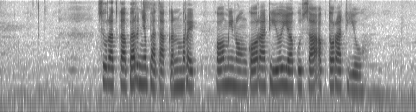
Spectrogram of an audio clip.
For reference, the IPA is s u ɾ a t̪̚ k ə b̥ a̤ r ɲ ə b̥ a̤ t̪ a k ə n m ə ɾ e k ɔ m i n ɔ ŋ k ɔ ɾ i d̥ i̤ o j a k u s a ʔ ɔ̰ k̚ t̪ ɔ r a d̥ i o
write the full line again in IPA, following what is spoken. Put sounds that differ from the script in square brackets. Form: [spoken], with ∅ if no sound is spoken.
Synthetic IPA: s u ɾ a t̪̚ k [a] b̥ a̤ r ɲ ə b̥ a̤ t̪ a k ə n m ə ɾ e k ɔ m i n ɔ ŋ k ɔ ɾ [a] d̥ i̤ o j a k u s a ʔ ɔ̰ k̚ t̪ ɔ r a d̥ i o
